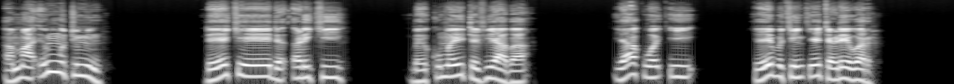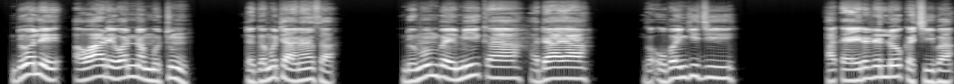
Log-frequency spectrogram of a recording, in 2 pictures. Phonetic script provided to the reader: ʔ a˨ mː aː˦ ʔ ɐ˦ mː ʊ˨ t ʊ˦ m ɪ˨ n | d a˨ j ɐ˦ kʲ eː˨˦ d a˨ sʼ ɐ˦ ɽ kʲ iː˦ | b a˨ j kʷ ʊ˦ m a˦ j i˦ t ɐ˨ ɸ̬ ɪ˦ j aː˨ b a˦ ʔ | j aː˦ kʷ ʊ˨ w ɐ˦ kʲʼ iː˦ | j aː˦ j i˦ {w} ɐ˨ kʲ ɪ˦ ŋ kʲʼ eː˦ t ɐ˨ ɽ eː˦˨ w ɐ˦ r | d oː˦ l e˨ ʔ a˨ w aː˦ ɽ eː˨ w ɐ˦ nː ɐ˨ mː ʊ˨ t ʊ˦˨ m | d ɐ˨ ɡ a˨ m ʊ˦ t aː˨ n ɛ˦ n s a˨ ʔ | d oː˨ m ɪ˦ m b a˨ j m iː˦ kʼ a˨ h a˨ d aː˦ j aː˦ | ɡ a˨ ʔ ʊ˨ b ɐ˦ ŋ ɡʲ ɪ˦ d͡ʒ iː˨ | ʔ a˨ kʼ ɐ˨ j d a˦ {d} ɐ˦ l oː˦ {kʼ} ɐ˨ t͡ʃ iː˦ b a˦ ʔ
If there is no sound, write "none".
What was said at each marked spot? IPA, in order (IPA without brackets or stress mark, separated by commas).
b, d, k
